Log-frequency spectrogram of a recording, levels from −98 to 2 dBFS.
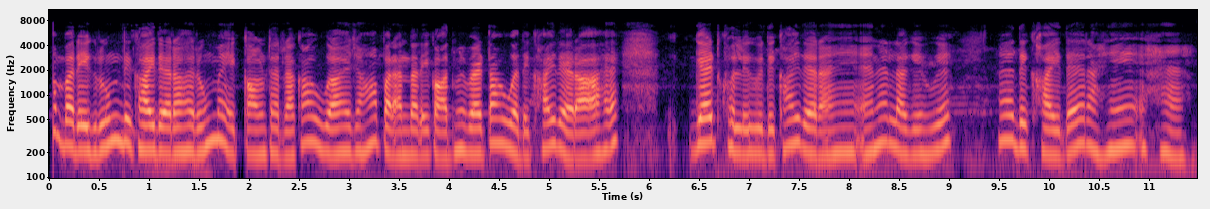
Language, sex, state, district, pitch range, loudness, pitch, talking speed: Hindi, female, Maharashtra, Nagpur, 195-240 Hz, -24 LUFS, 210 Hz, 195 wpm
